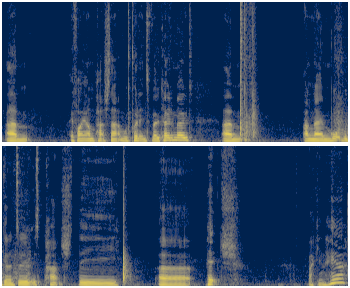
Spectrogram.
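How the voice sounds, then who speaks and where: A man giving a casual hands-on demonstration as a gear reviewer, explaining in a halting, hesitant way. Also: medium pitch, background noise.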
